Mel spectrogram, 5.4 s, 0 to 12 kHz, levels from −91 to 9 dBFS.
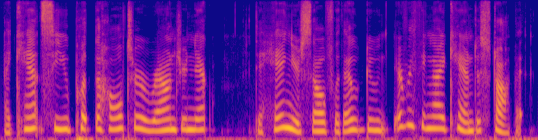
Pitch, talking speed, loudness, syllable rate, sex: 260 Hz, 235 wpm, -16 LUFS, 6.0 syllables/s, female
